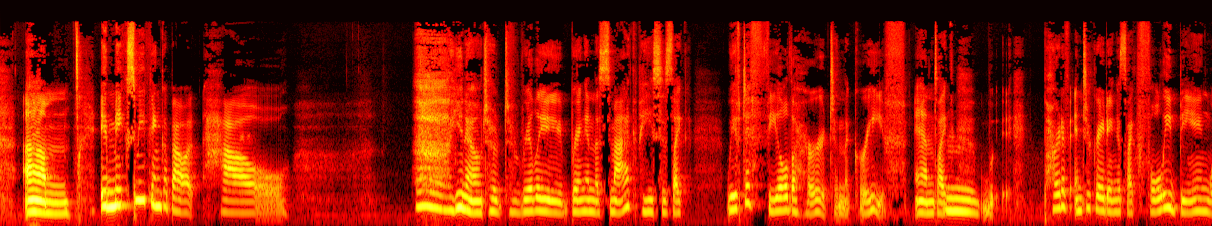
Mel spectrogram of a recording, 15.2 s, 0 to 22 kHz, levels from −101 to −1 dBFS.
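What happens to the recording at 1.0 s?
At 1.02 s the whole level drops by about 4 dB, voice and background together, right before "it makes me think". That's likely a microphone volume stepped down.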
